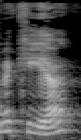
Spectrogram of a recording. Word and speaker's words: Nikkia: or nikia joy cosmetics online and i believe it's spelled n-i-k-i-a so nakia joy so her powders a few of her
